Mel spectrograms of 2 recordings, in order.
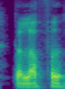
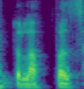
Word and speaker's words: تلفظ: پہ غور نہیں کرتے۔ ابھی دیکھیں میں نے تلفظ کہا تھا، تلفظ نہیں ہے، تلفظ ہے۔ تو ہم اس کے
